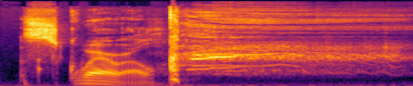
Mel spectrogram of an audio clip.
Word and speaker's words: squirrel: Yeah, but It sounds like I say squirrel because you have to pronounce the S-Q-U-I. Like there's a reason it has more than 3 letters. So you can't say it like girl.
